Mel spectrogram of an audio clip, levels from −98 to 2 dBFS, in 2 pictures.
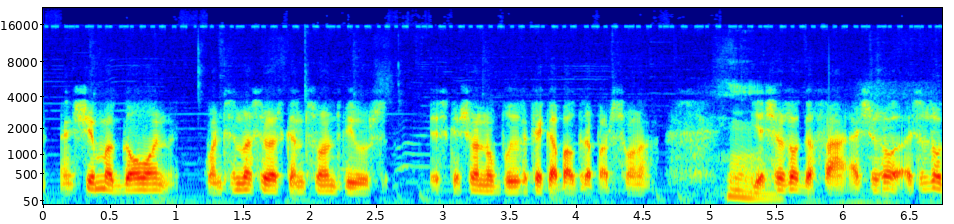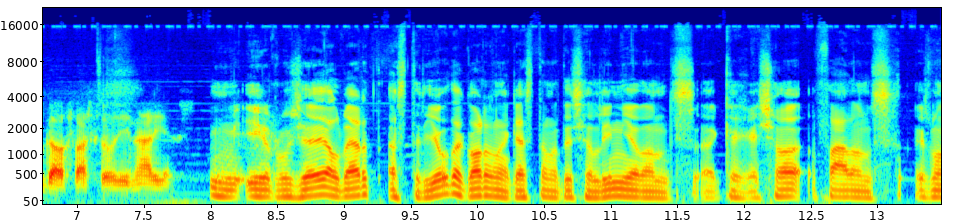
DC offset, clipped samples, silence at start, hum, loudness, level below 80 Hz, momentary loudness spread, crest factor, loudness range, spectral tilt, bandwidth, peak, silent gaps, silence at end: under 0.1%; under 0.1%; 0.15 s; none; -18 LUFS; -50 dBFS; 11 LU; 18 dB; 2 LU; -6.5 dB/octave; 16.5 kHz; 0 dBFS; none; 0 s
